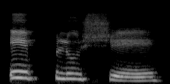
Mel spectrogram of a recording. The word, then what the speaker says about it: épluché: and the pronunciation is étudiant, détail, épluché. Okay, so A is the pronunciation.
